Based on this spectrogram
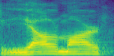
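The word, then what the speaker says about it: Hjalmar: there at the bottom of the screen it's pronounced yalla mark - it's the name of my little sailboat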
